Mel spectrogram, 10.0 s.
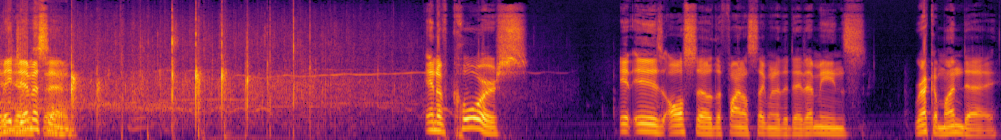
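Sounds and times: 
speech: 0.0 - 0.9, 4.2 - 5.3, 6.2 - 9.9
applause sound effect: 0.0 - 5.5.

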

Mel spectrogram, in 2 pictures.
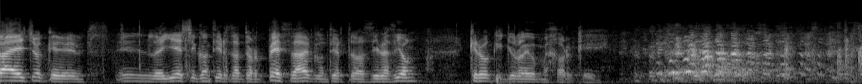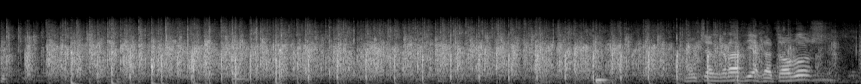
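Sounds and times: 
speech: 0.0 - 7.5, 15.6 - 17.0
laughter: 6.2 - 9.1
audience applause: 8.0 - 17.2.

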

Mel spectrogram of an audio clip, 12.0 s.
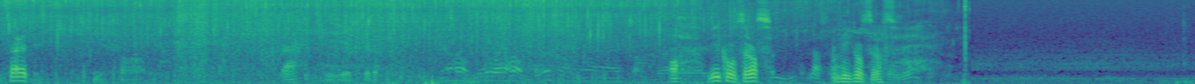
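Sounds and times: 
bacon with oregano and thyme frying in a pan: 0.0 - 9.5
speech: 0.1 - 1.4, 2.8 - 9.4.

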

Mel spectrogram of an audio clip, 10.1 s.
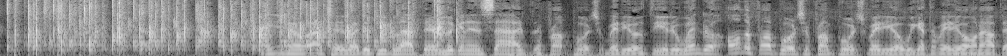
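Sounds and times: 
applause in the studio: 0.0 - 4.7
speech: 2.7 - 10.0.

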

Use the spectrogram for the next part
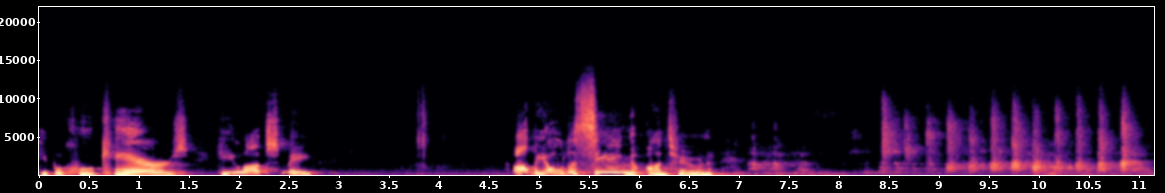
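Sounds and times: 
speech: 0.0 - 2.8, 4.8 - 6.9
laughter: 6.8 - 11.1
crowd clapping in unison: 8.4 - 11.1.

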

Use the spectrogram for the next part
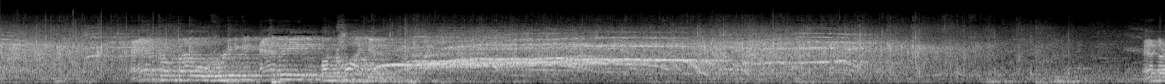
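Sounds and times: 
crowd applause and cheering: 0.0 - 2.2, 3.4 - 11.2
speech: 1.6 - 4.3
shrill whoops and shouts: 3.8 - 8.8.

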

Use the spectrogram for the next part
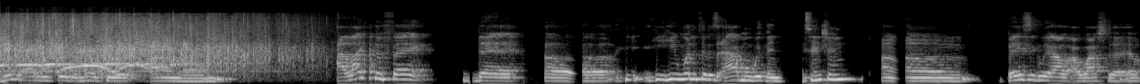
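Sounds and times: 
hand claps applause: 0.0 - 3.5
speech: 3.5 - 11.4.

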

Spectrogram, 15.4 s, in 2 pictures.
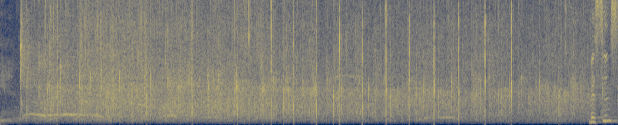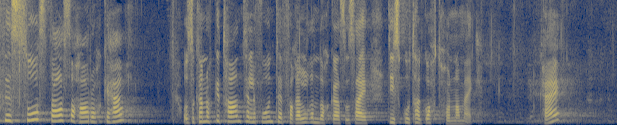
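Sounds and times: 
audience applause: 0.0 - 7.8
speech: 7.4 - 9.4, 10.0 - 13.9, 14.5 - 14.9.

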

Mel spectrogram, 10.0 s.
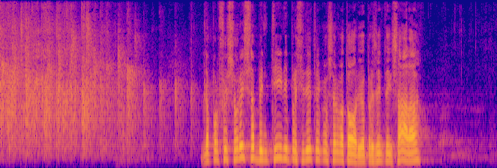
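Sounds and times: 
audience applause: 0.0 - 4.4
speech: 4.0 - 8.5.

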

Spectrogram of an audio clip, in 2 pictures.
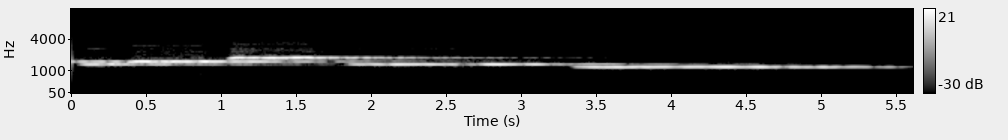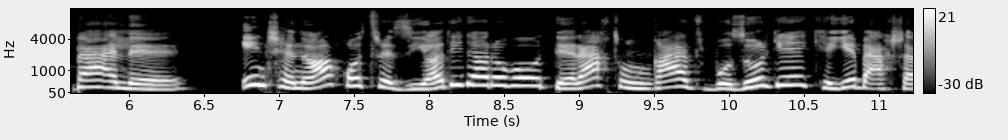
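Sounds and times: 
person whistling: 0.0 - 5.6
speech: 5.6 - 11.2.

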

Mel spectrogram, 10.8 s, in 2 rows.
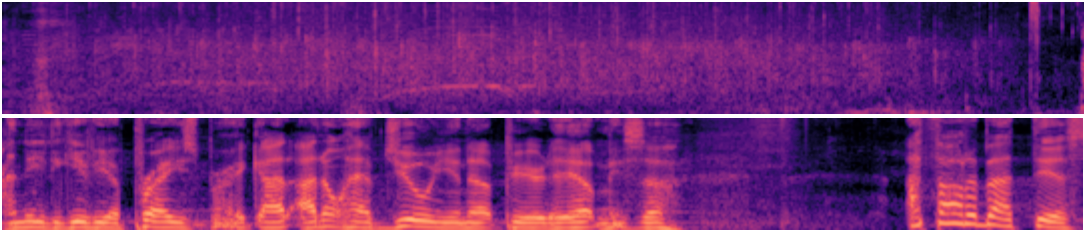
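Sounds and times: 
audience clapping in a large room: 0.0 - 5.9
speech: 5.4 - 8.9, 10.0 - 10.7.

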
